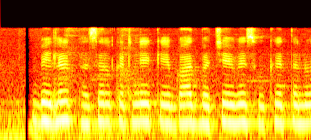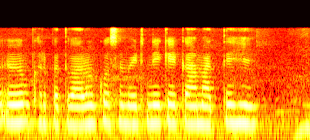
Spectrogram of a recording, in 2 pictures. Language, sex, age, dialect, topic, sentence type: Hindi, female, 18-24, Awadhi Bundeli, agriculture, statement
